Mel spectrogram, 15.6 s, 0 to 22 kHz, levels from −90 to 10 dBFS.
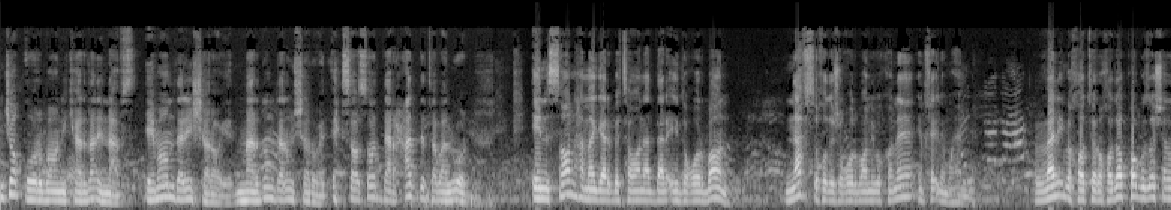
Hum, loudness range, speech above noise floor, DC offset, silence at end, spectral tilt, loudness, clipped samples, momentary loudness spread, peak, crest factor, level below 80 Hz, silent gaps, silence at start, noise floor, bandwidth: none; 4 LU; 21 dB; under 0.1%; 0 s; -5.5 dB/octave; -14 LUFS; under 0.1%; 14 LU; 0 dBFS; 14 dB; -48 dBFS; none; 0 s; -34 dBFS; 14 kHz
